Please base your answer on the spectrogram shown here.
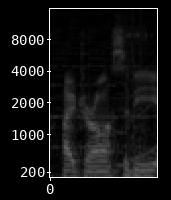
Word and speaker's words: Hydrocity: are stuck in a hydro city zone argument loop for 30 years pronounced it wrong by the way nope there's in the sound test for sonic origins it breaks out hydrocity as hydro city and it's interesting no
